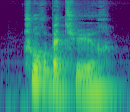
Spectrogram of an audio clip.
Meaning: 1. stiffness (in the muscles), ache 2. founder, laminitis (horse ailment)
- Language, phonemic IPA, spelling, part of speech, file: French, /kuʁ.ba.tyʁ/, courbature, noun, LL-Q150 (fra)-courbature.wav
